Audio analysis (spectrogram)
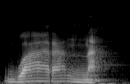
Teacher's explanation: a gente tem a sorte tem um acento agudo então automaticamente a gente já sabe onde está a sílaba tônica ela é oxítona porque é a última sílaba da palavra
